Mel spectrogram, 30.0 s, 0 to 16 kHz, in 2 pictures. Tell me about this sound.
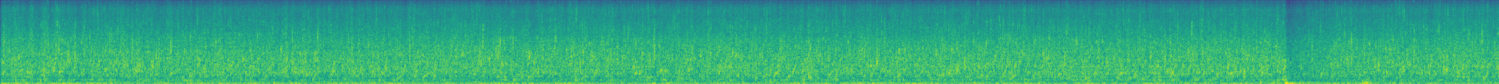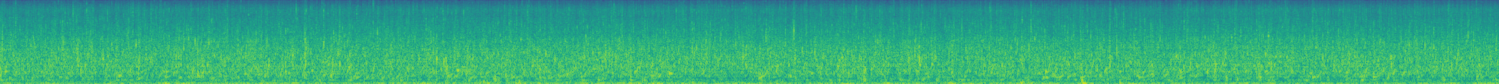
Soundscapes > Nature
Daytime recording of flowing mountain river water. Recorded with a Zoom H1essential.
